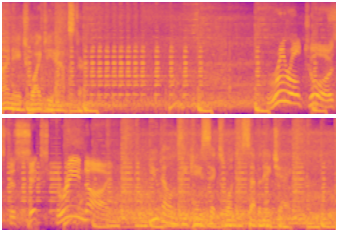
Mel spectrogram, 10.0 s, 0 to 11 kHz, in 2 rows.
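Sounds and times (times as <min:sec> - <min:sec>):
vehicle horn rapid pulses: 0:01.2 - 0:03.4, 0:04.7 - 0:07.0.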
